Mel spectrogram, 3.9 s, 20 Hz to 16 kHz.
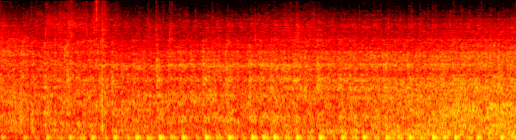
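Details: Honda Hornet 2.0 motorcycle with the chain heavily lubed (it is also noisy when dry): quick, fairly even clatter of about three beats a second appears only at raised rpm; the drive chain is noisy, and the owner calls it a manufacturing trait with no fix.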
